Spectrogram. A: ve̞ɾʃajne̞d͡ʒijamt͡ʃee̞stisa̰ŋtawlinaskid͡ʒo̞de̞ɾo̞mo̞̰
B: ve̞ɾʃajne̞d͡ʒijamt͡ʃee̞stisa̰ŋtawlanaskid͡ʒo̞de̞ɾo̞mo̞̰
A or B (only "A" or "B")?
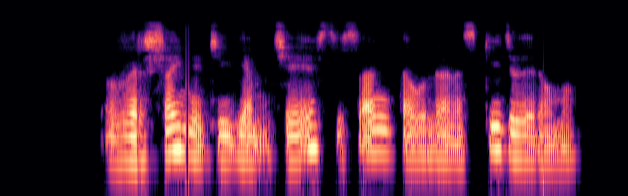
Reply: B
